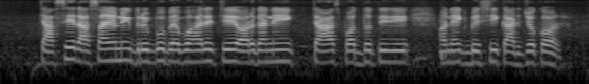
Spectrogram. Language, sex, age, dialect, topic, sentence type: Bengali, female, 31-35, Jharkhandi, agriculture, statement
